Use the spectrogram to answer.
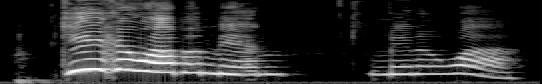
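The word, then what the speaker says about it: Giga-waabamin miinawaa: We say Gigawaba Min Minawa, and it means I will see you again.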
